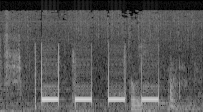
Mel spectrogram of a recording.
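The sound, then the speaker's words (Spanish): Telephone line tones sound during an incoming call: four loud, steady mid-pitched beeps of equal length, evenly spaced about half a second apart, with faint background noise between them. “Vamos a una llamada telefónica.”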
